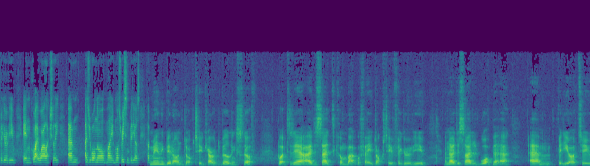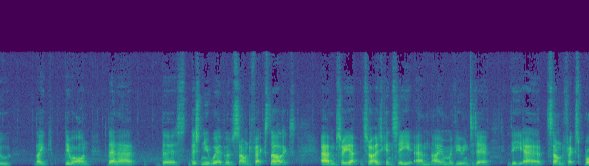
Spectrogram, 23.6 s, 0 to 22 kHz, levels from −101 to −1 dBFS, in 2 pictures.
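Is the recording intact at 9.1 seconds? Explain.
Yes, at 9.1 seconds the audio is intact, with no dropout, click, distortion or other fault at that point.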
